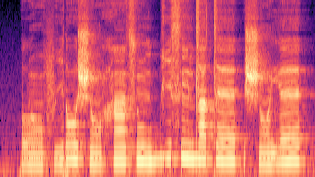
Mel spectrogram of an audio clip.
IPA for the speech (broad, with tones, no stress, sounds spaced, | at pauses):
l ɔ̃˨ f i˨˦ ɾ ɔ˦ ʃ ɔ̃˧ h ã˦ s ũ˦ ɡ͡b i˦ s ĩ˦ d a˦ t ɛ˦ | ʃ ɔ̃˧ j ɛ˦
